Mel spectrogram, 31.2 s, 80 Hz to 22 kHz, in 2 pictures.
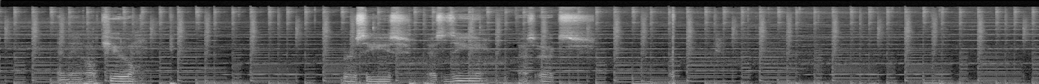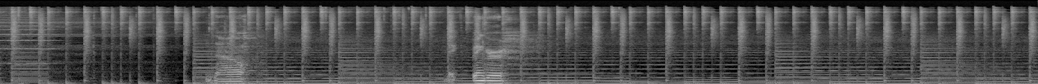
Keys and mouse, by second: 0.7 alt+q, 2.1 1, 2.6 right click, 3.2 x, 5.1 alt+right click, 5.7-26.3 middle drag, 5.7 s, 7.1 s, 12.6 s, 15.5 KP_1, 17.5 3, 18.2 right click, 18.6 shift+right click, 19.2 KP_1, 20.1 r, 23.4 2, 23.9 alt+right click, 24.5-27.1 typing, 26.3 right click, 26.4 shift+middle click, 26.5 right click, 26.8 middle click, 27.6 alt+right click, 27.7 alt+shift+middle click, 27.8 right click, 27.8 middle click, 28.3-30.2 typing, 28.6 alt+right click, 28.7-31.1 middle drag.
